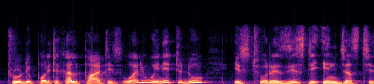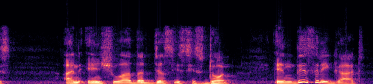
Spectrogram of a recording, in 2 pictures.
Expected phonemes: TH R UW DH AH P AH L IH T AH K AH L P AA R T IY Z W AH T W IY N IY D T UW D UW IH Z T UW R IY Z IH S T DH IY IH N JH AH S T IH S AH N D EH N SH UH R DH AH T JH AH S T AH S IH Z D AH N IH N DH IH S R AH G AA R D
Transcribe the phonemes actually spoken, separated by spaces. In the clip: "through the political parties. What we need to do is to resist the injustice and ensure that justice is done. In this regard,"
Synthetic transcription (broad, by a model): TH R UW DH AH P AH L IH T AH K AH L P AA R T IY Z W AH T W IY N IY D T UW D UW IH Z T UW R IY Z IH S T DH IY IH N JH AH S T IH S AH N D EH N SH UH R DH AH T JH AH S T AH S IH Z D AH N IH N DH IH S R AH G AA R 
